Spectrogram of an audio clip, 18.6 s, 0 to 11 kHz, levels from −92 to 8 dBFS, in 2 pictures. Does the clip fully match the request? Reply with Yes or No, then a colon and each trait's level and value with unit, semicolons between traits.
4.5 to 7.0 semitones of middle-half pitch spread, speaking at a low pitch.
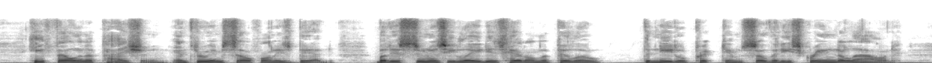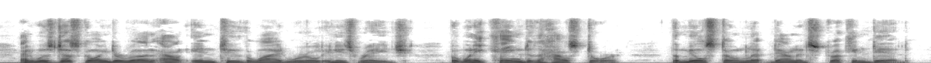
Yes: average, 4.9 semitones; low, 105 Hz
